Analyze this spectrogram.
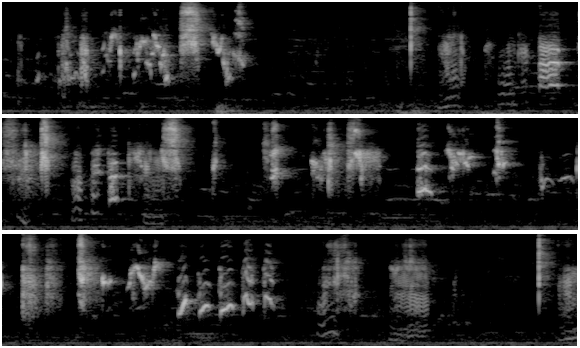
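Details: Talking pet budgerigar reciting words in order: long run of fast, high, clicky and buzzy syllables in repeated bursts, steady chatter with short pauses and a low background hum.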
